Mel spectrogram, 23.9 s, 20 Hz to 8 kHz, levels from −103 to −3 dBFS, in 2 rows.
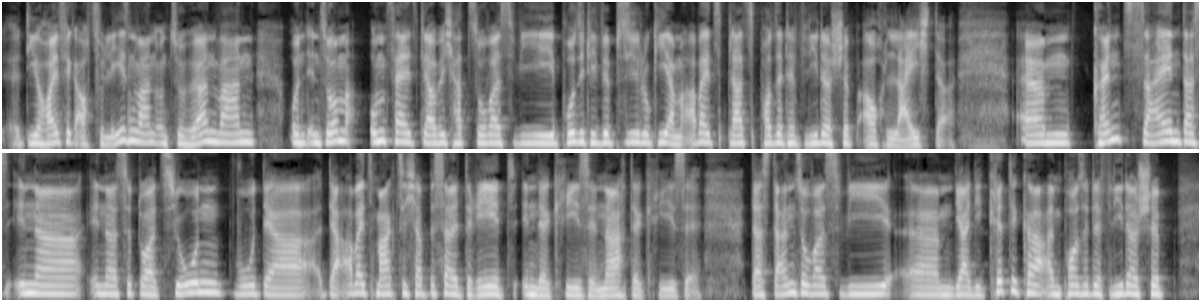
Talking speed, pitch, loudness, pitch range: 160 wpm, 165 Hz, -19 LUFS, 150-175 Hz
